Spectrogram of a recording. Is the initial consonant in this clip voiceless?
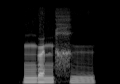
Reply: no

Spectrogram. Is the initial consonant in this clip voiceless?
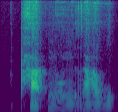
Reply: yes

